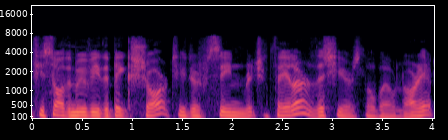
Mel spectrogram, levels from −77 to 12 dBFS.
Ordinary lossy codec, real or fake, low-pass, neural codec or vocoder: MP3, 48 kbps; real; 7.2 kHz; none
